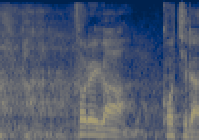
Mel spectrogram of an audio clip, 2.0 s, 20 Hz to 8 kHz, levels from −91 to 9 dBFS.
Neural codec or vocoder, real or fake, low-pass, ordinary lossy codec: codec, 16 kHz, 4 kbps, X-Codec, HuBERT features, trained on LibriSpeech; fake; 7.2 kHz; AAC, 32 kbps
